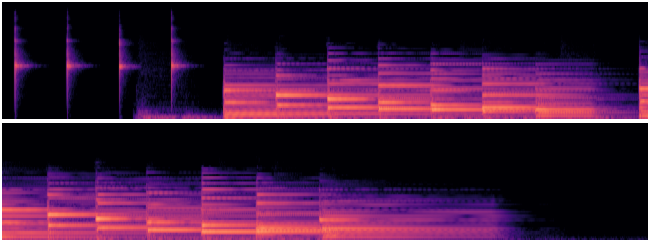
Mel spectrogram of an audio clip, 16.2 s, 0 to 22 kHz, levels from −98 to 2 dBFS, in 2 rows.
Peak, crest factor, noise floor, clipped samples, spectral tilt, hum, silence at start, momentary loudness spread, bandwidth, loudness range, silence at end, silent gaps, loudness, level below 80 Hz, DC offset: -12 dBFS; 18 dB; -88 dBFS; under 0.1%; -8.5 dB/octave; none; 0.15 s; 14 LU; 9 kHz; 9 LU; 1.95 s; 0.59-0.81 s, 1.26-1.46 s; -29 LUFS; -54 dBFS; under 0.1%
